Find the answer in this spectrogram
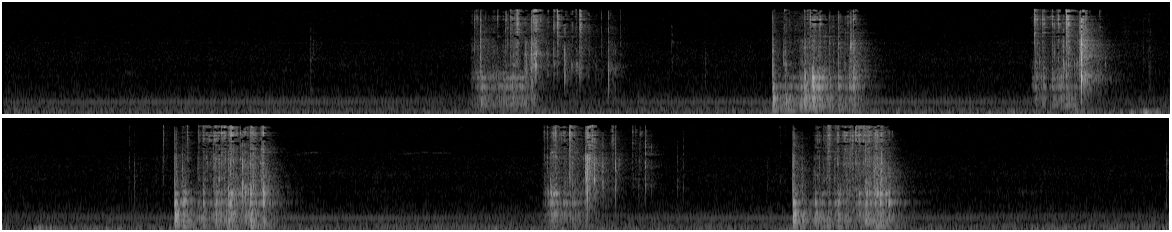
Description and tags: This is someone picking up and putting down a set of house keys that has various keys and two remotes. It is being placed on a wooden table.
